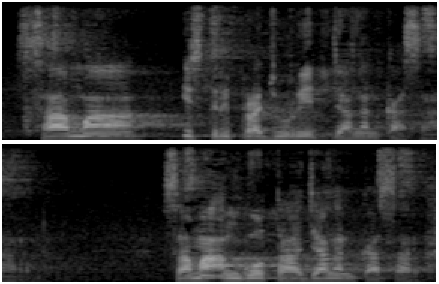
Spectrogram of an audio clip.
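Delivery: low, quiet and slow appeal; calm her down gently; soft pleading. Acted. Preacher asks officer's wife not to be harsh, soft and slow.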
